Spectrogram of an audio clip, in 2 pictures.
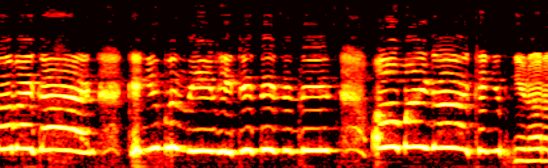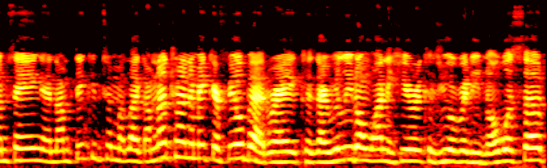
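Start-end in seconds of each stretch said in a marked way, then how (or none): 0.0-5.2 put-on tearful crying voice, higher. Retelling how a friend would call about him: imitating someone crying. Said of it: "she would call me crying".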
